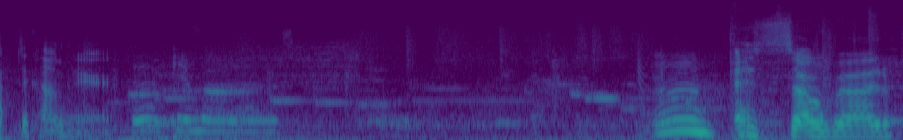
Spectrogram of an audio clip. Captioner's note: speaks in foreign language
